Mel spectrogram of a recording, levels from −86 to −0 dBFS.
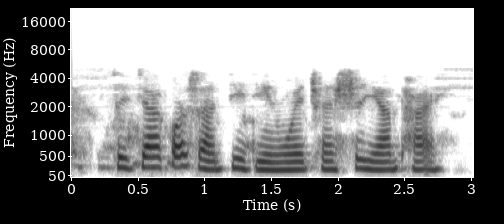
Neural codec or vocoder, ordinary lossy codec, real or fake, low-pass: codec, 16 kHz, 8 kbps, FunCodec, trained on LibriTTS, 25 frames a second; MP3, 32 kbps; fake; 5.4 kHz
